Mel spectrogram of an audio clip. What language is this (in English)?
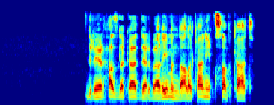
Central Kurdish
